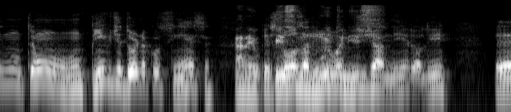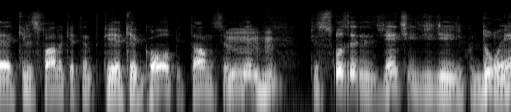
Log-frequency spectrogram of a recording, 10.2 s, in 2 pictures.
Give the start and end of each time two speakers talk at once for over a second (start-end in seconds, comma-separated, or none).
2.6-3.9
